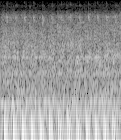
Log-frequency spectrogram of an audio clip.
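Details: Motorcycle that would not start, running after a clogged carburetor and worn spark plug were found: even single-cylinder thumping at about eleven beats a second, no stumbles or misses, a steady healthy idle.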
